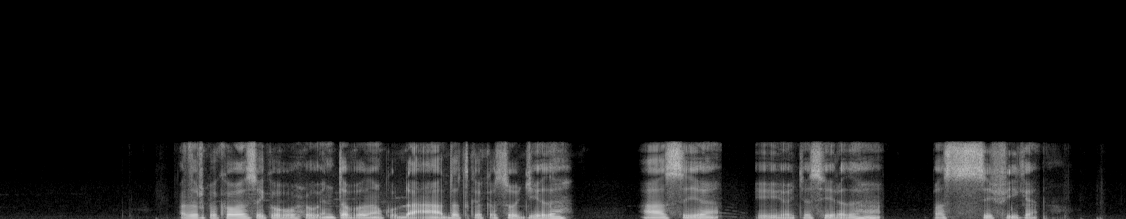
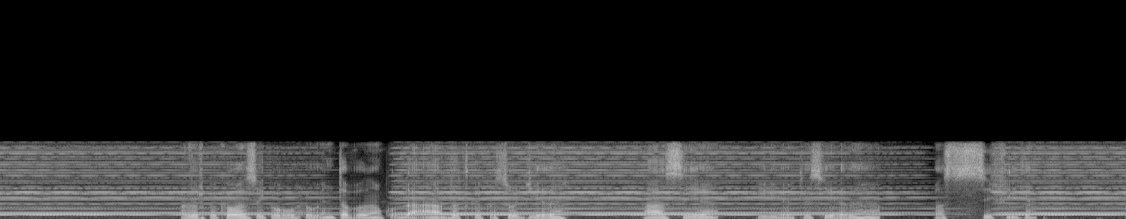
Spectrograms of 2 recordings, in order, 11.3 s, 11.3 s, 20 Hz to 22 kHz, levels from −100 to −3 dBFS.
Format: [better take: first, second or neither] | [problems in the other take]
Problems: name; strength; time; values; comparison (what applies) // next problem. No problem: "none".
first | background sound (Harmonica); 2 dB below the speech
